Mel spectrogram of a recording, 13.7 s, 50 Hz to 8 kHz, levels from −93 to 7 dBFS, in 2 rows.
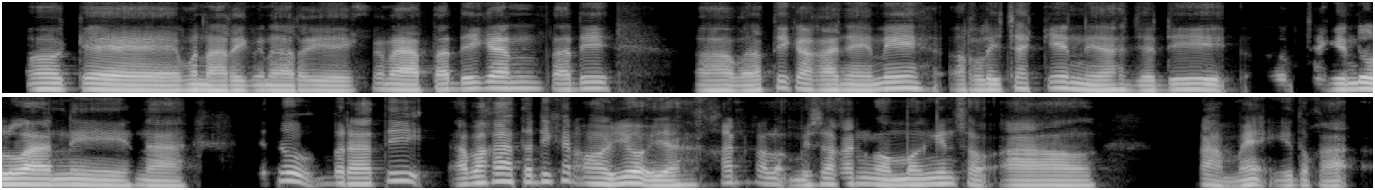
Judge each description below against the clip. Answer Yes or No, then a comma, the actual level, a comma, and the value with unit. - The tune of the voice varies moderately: Yes, average, 3.6 semitones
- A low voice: Yes, low, 130 Hz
